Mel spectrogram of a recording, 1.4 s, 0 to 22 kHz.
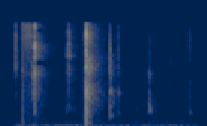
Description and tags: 61-destapar lata
when you open a soda
bottle, open, refresh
